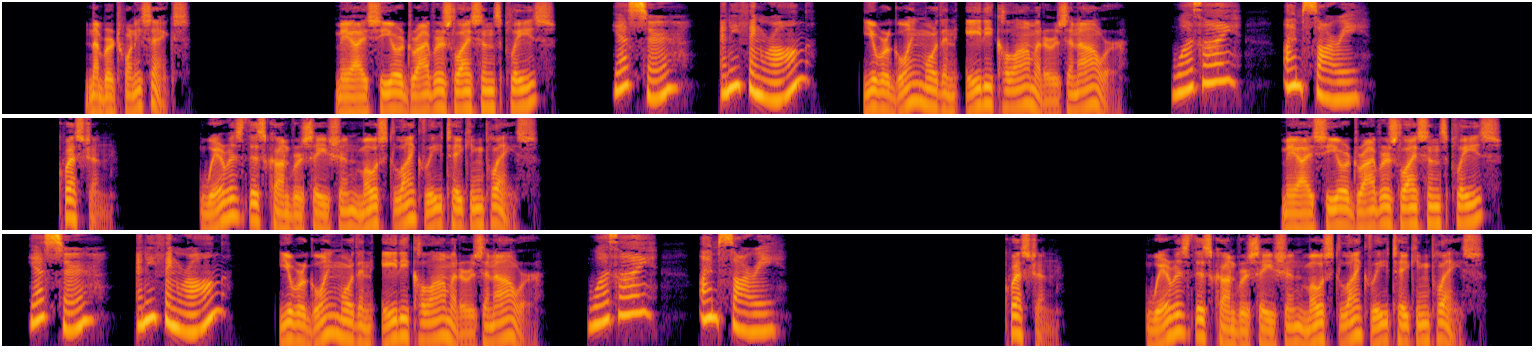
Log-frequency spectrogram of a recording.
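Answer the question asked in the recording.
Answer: On the road (a police officer stopping a driver)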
